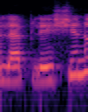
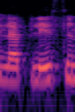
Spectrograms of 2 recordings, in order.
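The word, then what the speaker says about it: Laplacian: ठीक है, आप कुछ जो है प्रोनाउंस ऐसे करते हैं लैप्लेशियन ऑपरेटर, लेकिन जो प्रोनाउंसिएशन है वो ये है कि लैप्लेसियन ऑपरेटर इसे कहा जाएगा।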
